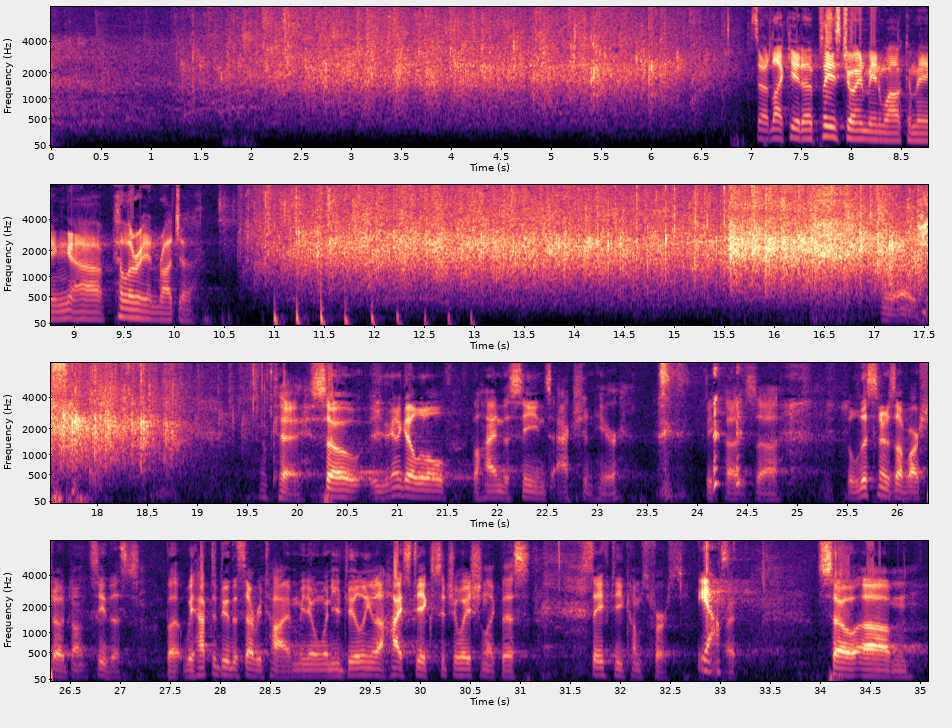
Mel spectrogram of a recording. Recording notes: Was recorded in front of a live audience at RStudio::conf 2020.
